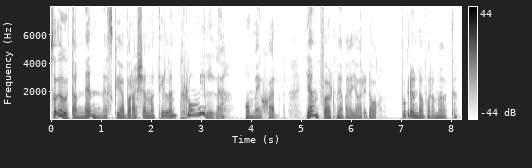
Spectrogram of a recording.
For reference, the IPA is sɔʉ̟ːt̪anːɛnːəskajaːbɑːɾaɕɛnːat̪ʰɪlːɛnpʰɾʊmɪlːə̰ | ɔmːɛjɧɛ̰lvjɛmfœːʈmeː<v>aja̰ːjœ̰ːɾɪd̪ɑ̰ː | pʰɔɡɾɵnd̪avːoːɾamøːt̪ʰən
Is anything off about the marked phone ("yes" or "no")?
no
